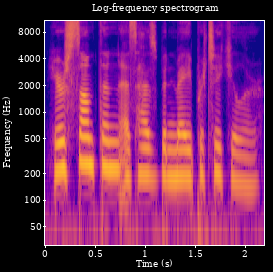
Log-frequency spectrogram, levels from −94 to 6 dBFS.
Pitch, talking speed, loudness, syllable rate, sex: 195 Hz, 190 wpm, -18 LUFS, 6.2 syllables/s, female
